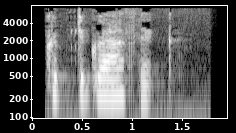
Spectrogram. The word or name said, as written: cryptographically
